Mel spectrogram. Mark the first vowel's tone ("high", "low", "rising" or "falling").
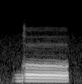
high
